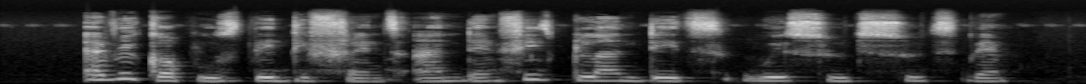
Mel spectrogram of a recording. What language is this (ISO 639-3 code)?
pcm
